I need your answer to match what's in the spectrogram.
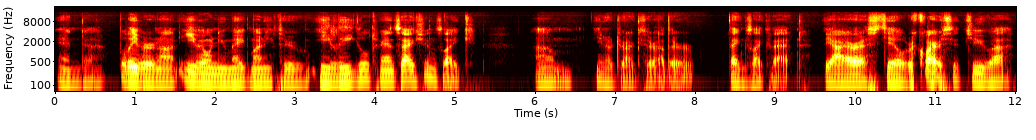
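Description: Gravelly-voiced man hosting a podcast. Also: lowish voice, steady tone, unhurried, dark tone, no room sound. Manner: casual, many fillers and restarts. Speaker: podcast host. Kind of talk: solo podcast talk.

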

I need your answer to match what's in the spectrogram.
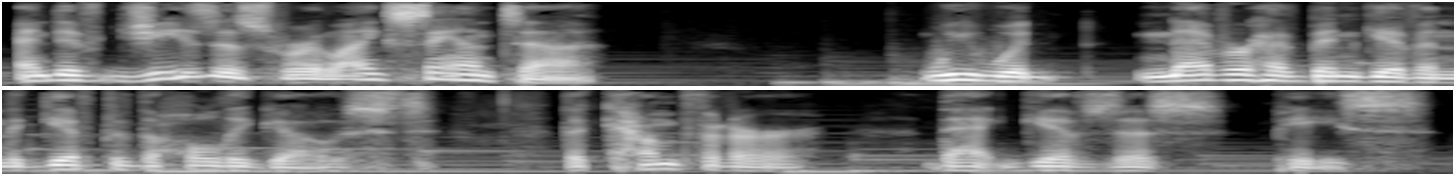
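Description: A man's voice: mid-range voice, unhurried, creaky, darkish tone, faint music behind. A young man hosting a podcast at home, talking in an earnest, emphatic, preacherly way. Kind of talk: casual sermon-style podcast talk. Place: home, by the Christmas lights.

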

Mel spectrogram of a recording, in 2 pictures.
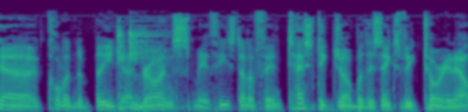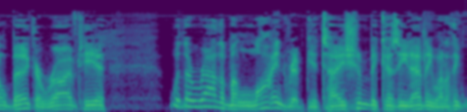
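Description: A man with an Australian accent hosting a morning racing talk show from a studio in a measured, conversational way. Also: mid-range voice, fairly bright tone, no echo. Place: radio studio.

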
